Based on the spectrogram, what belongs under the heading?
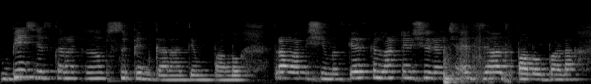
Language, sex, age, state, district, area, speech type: Kashmiri, female, 30-45, Jammu and Kashmir, Ganderbal, rural, spontaneous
